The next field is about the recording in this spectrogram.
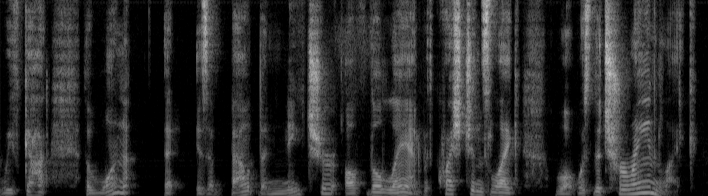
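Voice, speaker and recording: A man's voice: medium pitch, husky. A man with a North American accent teaching children in a conversational way, guiding them with questions as he demonstrates. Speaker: teacher presenting a lesson. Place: indoors at a desk, hands-on demonstration filmed from above.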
